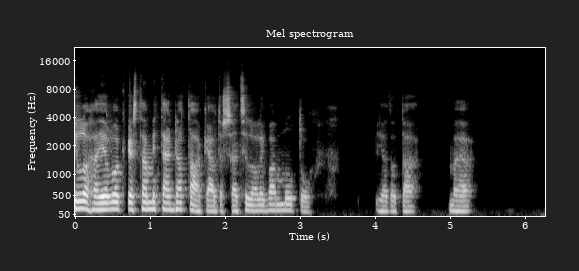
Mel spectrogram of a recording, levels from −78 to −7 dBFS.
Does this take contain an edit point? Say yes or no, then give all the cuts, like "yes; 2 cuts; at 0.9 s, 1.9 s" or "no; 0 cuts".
no; 0 cuts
